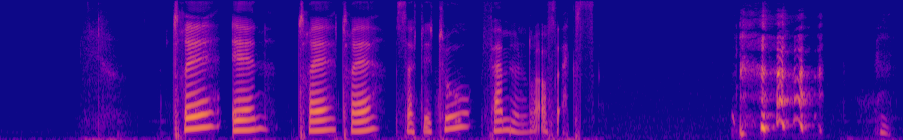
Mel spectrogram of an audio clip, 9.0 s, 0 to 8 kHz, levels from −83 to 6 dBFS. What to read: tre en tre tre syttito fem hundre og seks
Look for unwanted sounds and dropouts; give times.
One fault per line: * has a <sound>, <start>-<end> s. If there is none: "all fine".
* has a laugh, 7.3-8.2 s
